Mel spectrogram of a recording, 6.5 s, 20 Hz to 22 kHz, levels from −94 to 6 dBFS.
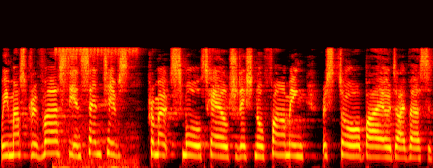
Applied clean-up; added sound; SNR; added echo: classical method WPE with log-MMSE.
